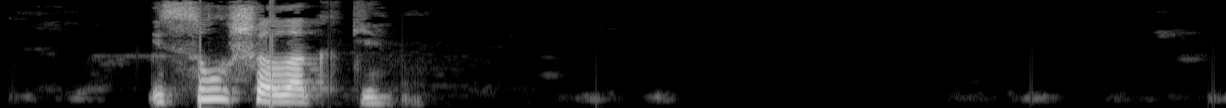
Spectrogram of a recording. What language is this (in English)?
Abkhazian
